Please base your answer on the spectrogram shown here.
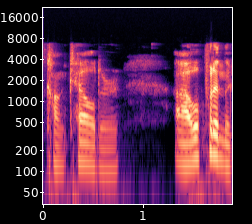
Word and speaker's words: Conkeldurr: And then we like to name this Pokemon Conkeldurr. But I'm pretty sure it's pronounced Conkeldurr.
